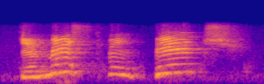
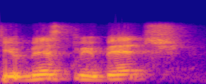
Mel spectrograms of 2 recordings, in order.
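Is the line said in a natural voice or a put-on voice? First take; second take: put-on; natural. First: It is said in a put-on creature voice. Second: It is said in a plain narrating voice. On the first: "But it sounds like this" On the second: "it says"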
